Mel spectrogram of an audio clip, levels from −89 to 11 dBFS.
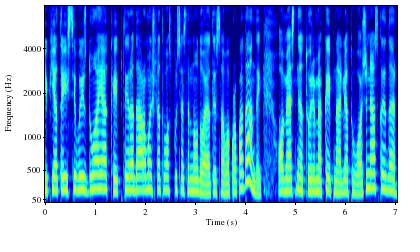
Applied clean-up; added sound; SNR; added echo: none; none; none; none.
